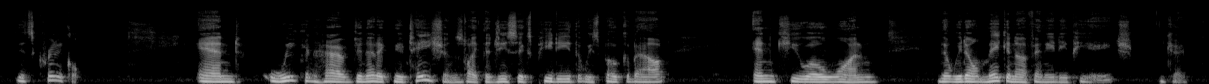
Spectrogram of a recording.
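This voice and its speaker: With long, frequent pauses, a man speaks at a moderate pace in a somewhat breathy, medium-pitched voice with ordinary pitch variation, on a very clean recording with a silent background. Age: 60s. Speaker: functional genomics health practitioner. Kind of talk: interview.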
